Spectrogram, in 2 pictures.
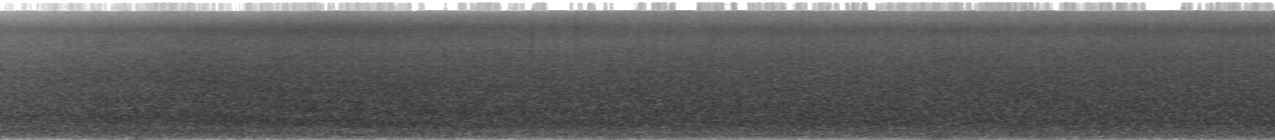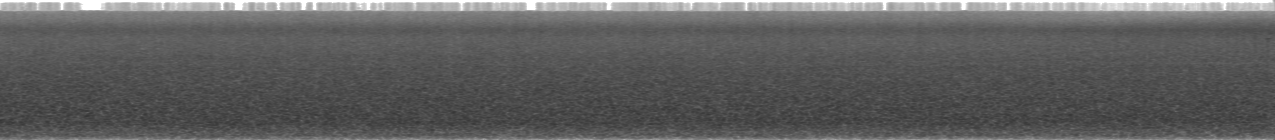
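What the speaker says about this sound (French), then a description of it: "Donc là on a des cours d'eau un peu comme ça tout le long" Mountain stream water rushing steadily along a hiking trail beside glacier-marked terrain, a dense, constant roar with no breaks and no voices.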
